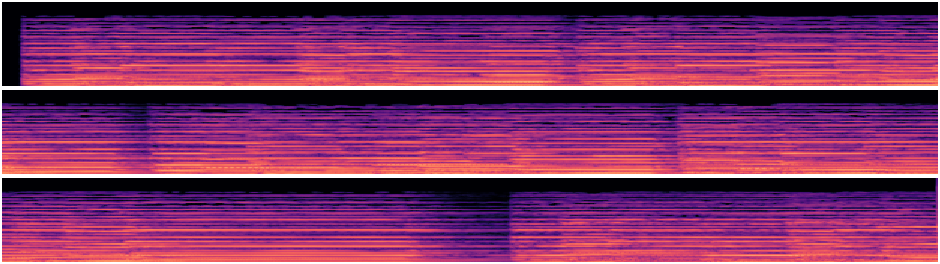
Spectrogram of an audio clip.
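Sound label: Pipe Organ, Music Backing Files for Churches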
